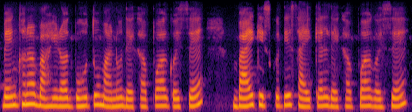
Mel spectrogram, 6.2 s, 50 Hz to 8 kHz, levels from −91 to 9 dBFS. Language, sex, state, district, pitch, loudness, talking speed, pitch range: Assamese, female, Assam, Sonitpur, 220 Hz, -15 LUFS, 135 wpm, 210-235 Hz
